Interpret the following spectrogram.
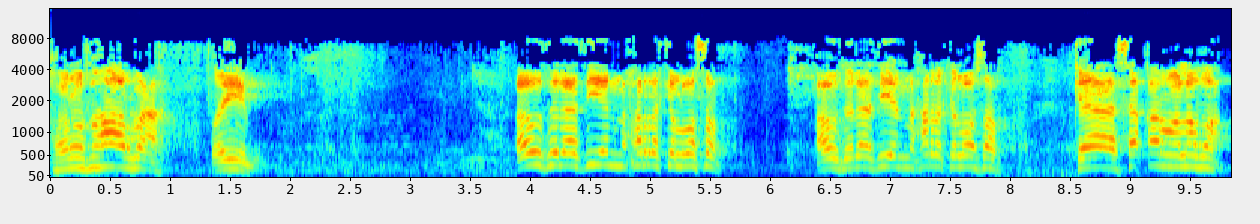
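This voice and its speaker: A man's voice: very high voice, moderate pace, pauses often, sharp tone. A man teaching Arabic grammar from a classical text, reading passages aloud and quizzing his students, then repeating their answers. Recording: slightly dull, faint background noise.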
